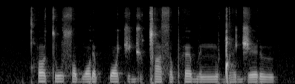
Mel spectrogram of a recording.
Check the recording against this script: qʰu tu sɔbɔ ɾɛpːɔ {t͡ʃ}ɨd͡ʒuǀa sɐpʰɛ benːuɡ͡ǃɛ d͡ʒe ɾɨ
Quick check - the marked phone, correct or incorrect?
correct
